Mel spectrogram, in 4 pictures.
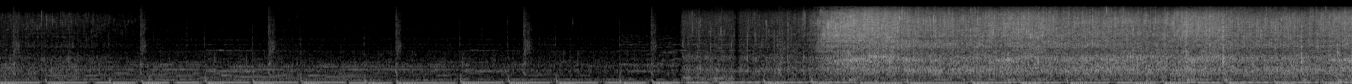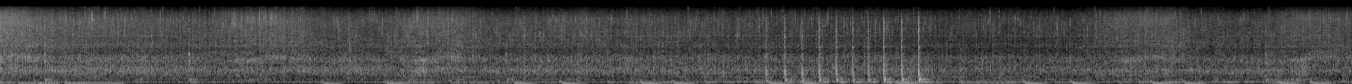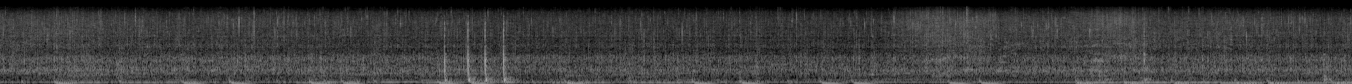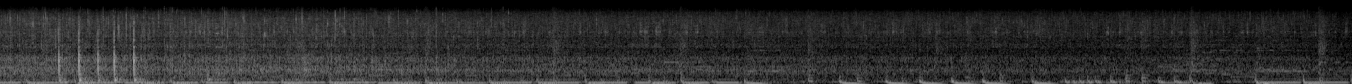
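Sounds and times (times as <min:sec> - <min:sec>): vegetables sizzling in oil: 0:00.0 - 0:02.8, 0:06.8 - 0:54.0.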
